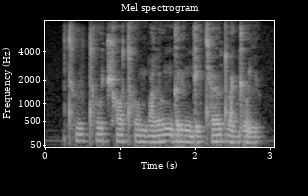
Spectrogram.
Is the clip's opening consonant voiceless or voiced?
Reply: voiceless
